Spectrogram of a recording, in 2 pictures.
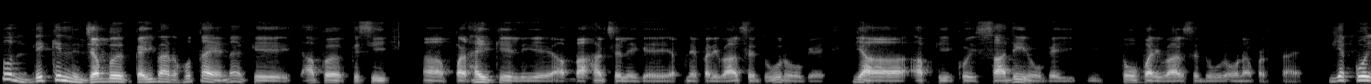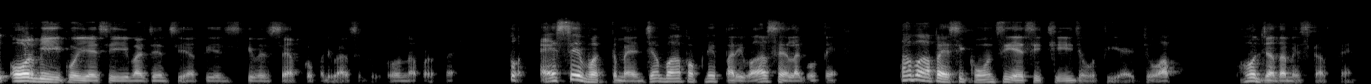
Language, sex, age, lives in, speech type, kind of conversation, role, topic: Hindi, male, 40-44, India, conversation, podcast, host, त्यौहारों में खाने की कौन-सी परंपरा आपको सबसे प्यारी लगती है?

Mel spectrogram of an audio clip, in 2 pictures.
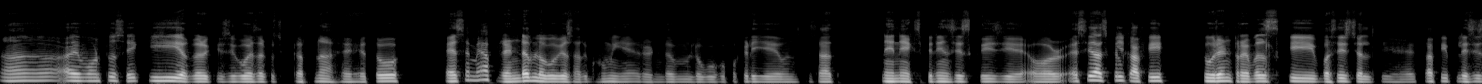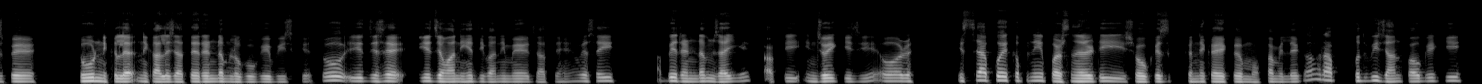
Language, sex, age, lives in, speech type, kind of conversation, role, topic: Hindi, male, 20-24, India, conversation, podcast, guest, Kya aapne kabhi kisi random detour se apni sabse badi khushi paayi hai?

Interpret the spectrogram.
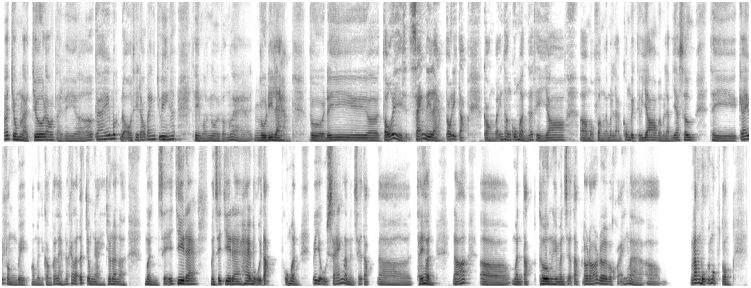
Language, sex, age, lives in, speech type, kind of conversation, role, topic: Vietnamese, male, 20-24, Vietnam, conversation, advice, user, Làm sao để vượt qua tình trạng chững lại khi tập luyện?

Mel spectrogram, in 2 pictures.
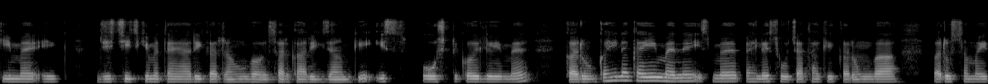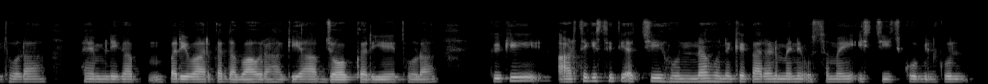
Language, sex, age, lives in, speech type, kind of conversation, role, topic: Hindi, male, 25-29, India, conversation, advice, user, असफलता से हतोत्साहित होने पर क्या करूँ?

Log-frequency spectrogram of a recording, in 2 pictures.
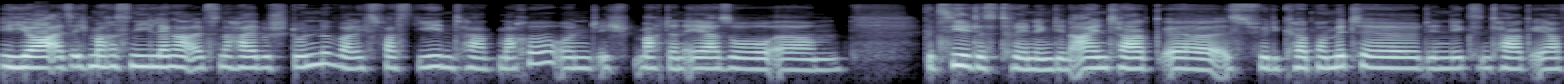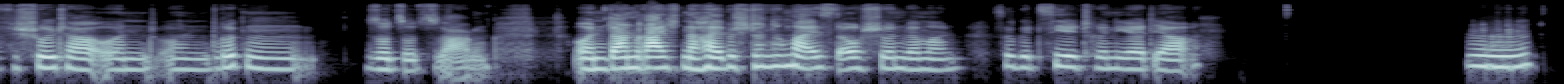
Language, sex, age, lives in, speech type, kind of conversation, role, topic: German, female, 30-34, Germany, conversation, podcast, guest, Was ist dein liebstes Hobby?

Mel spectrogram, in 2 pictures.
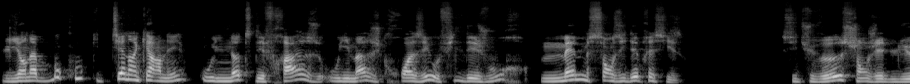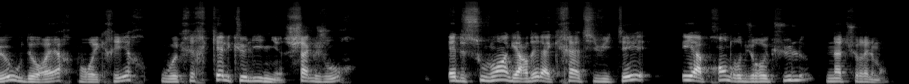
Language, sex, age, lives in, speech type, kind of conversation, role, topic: French, male, 25-29, France, read, expert-assistant, expert, Comment peut-on commencer à écrire de la poésie, même si on n’a jamais essayé ?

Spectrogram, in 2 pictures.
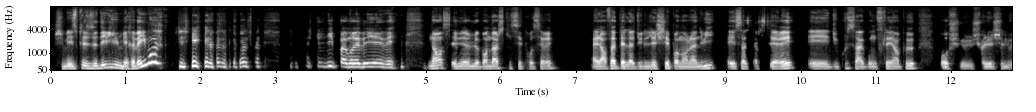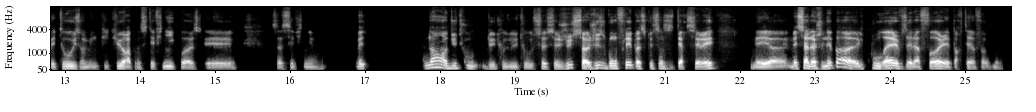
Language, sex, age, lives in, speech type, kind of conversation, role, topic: French, male, 30-34, France, conversation, unstructured, none, Quelle est la chose la plus surprenante que ton animal ait déjà faite ?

